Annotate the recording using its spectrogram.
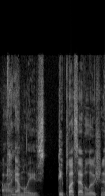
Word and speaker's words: Emily's D+ Evolution: So I want to start out by talking about your new album, Emily's D+ Evolution. Is correct. – That how you say it? – That's perfect.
